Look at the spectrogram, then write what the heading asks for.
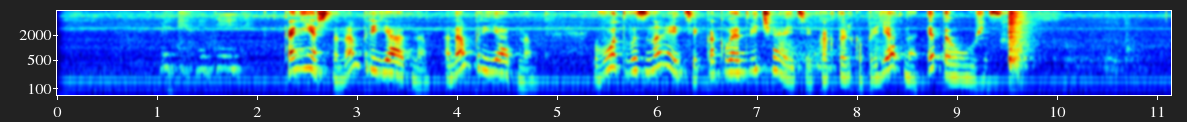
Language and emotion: Russian, positive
